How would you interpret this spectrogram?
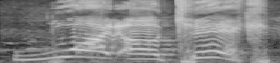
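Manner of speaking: a high, slow, stretched shout; yelling in disbelief, slowly; excited shout. Real, not acted. Reacting to a violent kick.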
